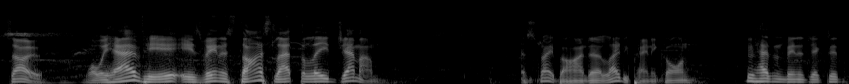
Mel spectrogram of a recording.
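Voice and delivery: loud, driving roller derby call; live play-by-play. Real, not acted.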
